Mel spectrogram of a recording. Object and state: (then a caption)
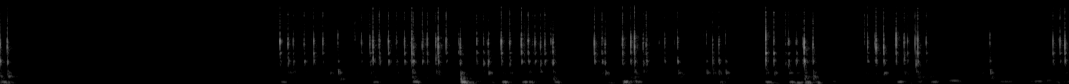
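Plastic mechanical keyboard. Fingertips type on a compact mechanical keyboard with plastic keycaps, while the mouse is left untouched. After a brief click and nearly three seconds of silence, bursts of rapid, crisp, bright clacking keystrokes begin. The bursts are separated by short pauses, and each click dies away almost instantly.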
